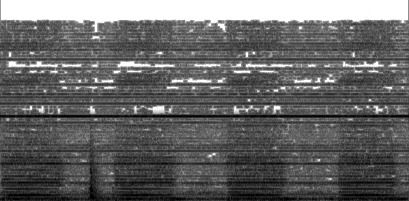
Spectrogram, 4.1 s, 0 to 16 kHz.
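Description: CNC 3040 router milling an adaptive pocket in a metal block: the spindle runs with a steady high whine while the end mill cuts, and the cutting sound and a mid-pitched motor tone change in a cycle that repeats about once a second as the toolpath loops. A single sharp tick about a second in.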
